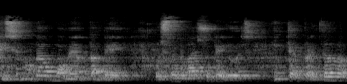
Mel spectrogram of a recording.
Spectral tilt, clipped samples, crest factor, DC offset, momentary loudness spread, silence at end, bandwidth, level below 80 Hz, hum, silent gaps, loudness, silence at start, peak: -1 dB/octave; under 0.1%; 16 dB; under 0.1%; 8 LU; 0 s; 12 kHz; under -90 dBFS; none; none; -29 LUFS; 0 s; -12 dBFS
